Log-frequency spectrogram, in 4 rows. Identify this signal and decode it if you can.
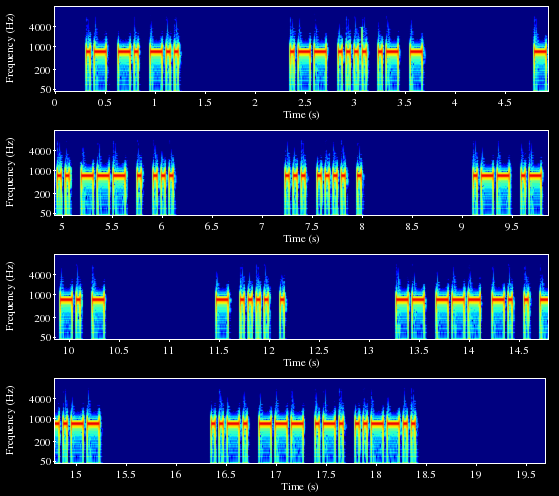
Morse code, heard as a keyed tone, about 32 wpm, 700 Hz. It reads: AND WHAT DOES SHE WANT THE MONEY FOR?
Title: 4x Word-Spacing - Sentences from Top 400 Words - 30wpm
